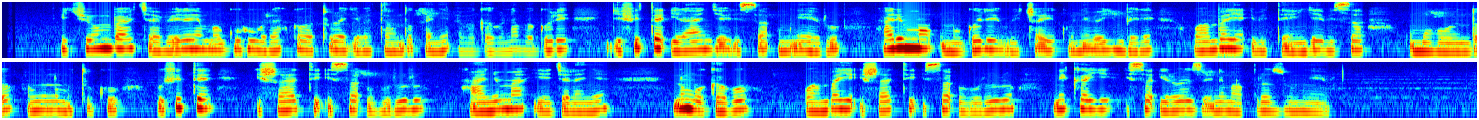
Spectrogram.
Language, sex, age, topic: Kinyarwanda, female, 18-24, finance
